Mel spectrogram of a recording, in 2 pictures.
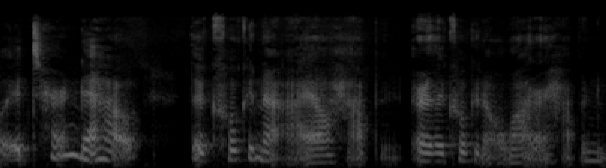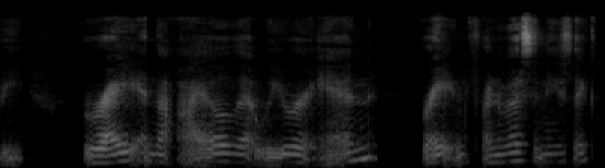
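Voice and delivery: ordinary delivery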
